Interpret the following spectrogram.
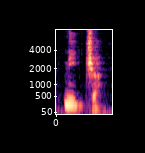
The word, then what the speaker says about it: Nietzsche: to pronounce his name the first bit should sound like me the second like cha Nietzsche then we need to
